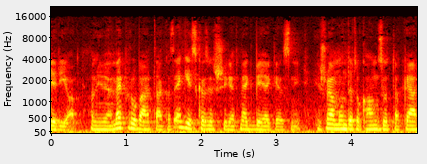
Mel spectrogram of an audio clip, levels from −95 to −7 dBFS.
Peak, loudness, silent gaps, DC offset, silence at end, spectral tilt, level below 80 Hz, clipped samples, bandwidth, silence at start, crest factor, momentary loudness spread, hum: -10 dBFS; -26 LUFS; none; under 0.1%; 0 s; -6 dB/octave; -38 dBFS; under 0.1%; 15 kHz; 0 s; 16 dB; 8 LU; none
